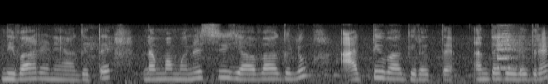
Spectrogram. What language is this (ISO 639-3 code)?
kan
